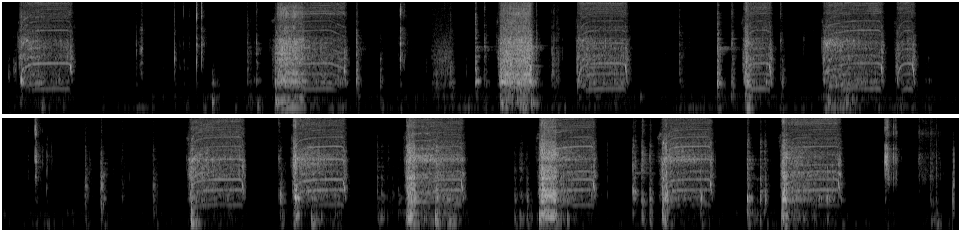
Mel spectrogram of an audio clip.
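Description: Black+Decker cordless drill/driver backing out the screws of a metal UPS case cover, run in about a dozen short bursts. Each burst opens with a rising whine as the motor spins up.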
